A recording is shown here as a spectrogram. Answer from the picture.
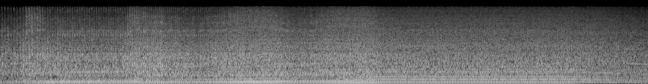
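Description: Volvo BM T 650 tractor's four-cylinder diesel engine being revved by hand at the injection pump's throttle linkage. The engine speed climbs over the first three seconds or so, holds steady, and eases down a little near the end.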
